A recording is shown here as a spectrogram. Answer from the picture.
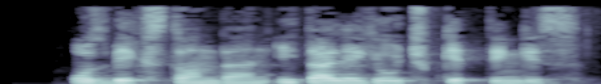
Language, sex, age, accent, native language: Uzbek, female, 18-24, Qoraqalpog'iston, Uzbek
